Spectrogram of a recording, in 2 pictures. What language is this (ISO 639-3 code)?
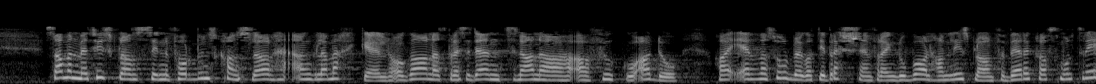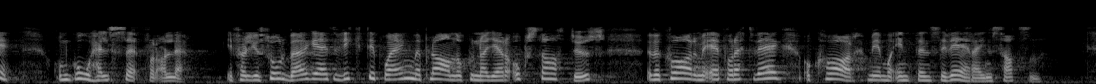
nno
